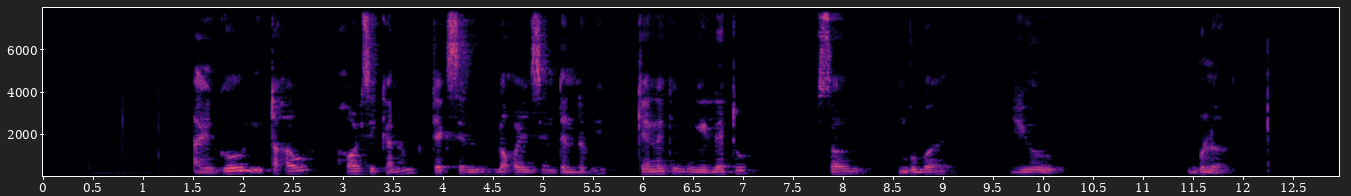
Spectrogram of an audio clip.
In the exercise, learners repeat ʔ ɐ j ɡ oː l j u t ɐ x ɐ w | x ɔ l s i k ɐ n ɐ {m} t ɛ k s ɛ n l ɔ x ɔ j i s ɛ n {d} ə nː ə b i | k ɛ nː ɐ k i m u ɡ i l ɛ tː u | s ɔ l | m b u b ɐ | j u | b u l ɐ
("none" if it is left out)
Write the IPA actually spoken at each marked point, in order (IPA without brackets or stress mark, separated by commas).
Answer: m, d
